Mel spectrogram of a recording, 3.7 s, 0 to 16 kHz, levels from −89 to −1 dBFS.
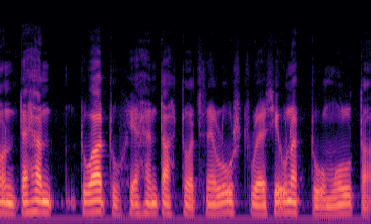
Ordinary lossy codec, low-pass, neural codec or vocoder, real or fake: none; 14.4 kHz; none; real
